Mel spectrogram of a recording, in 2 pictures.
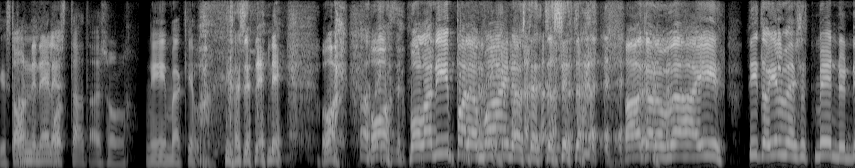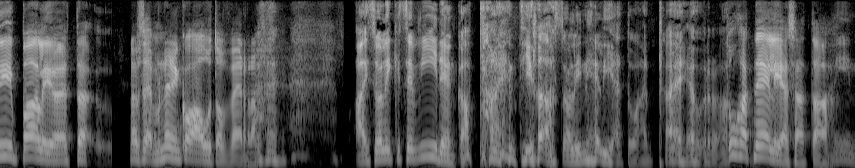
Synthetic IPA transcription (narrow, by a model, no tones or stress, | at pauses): ist̪onːineljst̪ɑ̰ːt̪ɑ̰isolːɑniːmækilokɑseneneoomolːɑniːmpɑljomɑinost̪et̪ːɑssit̪æɑikɑnoʋʋæhæi | niːt̪oilmeˑisest̪menːynniːmpɑljoet̪ːænosemːoneniːŋkoɑut̪oʋʋḛrːɑ̰ | ɑiseolikːiseʋiːdeŋkɑpːɑlent̪ilɑsolineljæt̪uhɑt̪ːɑeuro̰ːtuhɑt̪neljæsɑt̪ɑ̰ː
